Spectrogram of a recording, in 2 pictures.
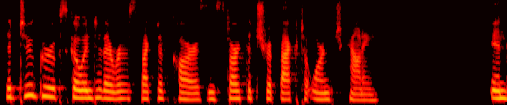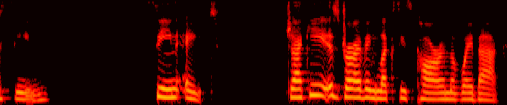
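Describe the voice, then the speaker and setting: A woman's voice: mid-range voice, normal speed. Female narrator for a scripted play, mid-range voice, reading scene directions.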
